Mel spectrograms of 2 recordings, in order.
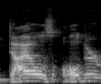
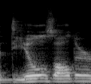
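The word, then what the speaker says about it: Diels–Alder: to look at is called the dials alder reaction or often mispronounced the diels alder reaction and in the dials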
